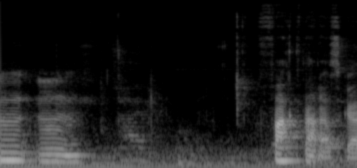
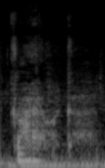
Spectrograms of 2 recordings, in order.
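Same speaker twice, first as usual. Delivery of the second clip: self-admiring whisper; 2 semitones higher, 8 dB quieter than usual. Real, not acted. Admiring herself in mirror.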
